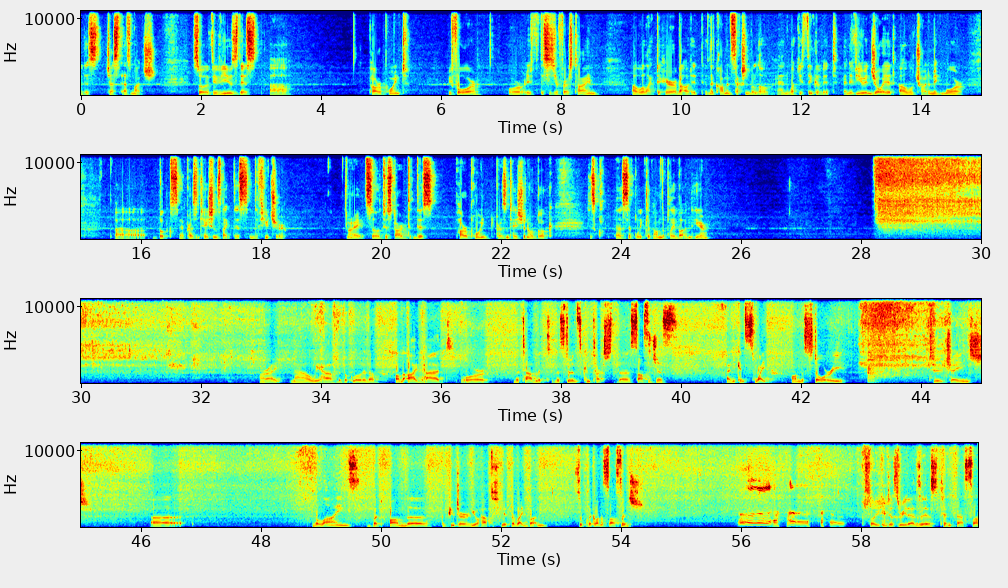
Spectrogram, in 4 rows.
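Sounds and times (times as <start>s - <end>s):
sausages sizzling: 28.2s - 59.9s
high-pitched wordless voice: 56.0s - 57.8s.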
